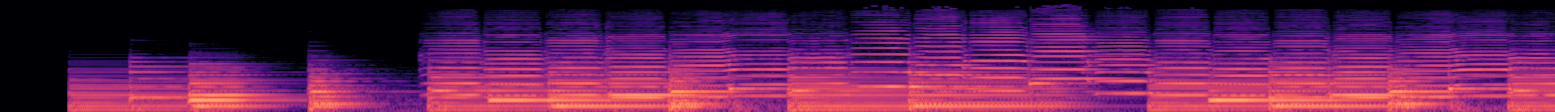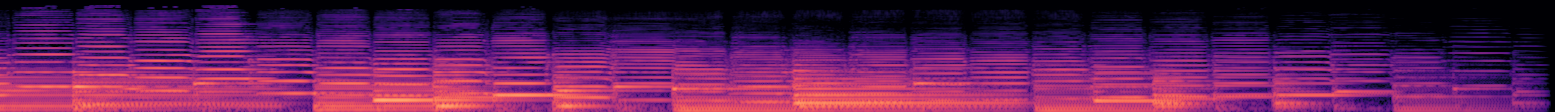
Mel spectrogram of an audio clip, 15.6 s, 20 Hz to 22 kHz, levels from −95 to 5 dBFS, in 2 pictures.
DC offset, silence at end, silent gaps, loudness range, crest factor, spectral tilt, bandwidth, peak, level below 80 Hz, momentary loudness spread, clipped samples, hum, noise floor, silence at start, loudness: under 0.1%; 0.15 s; none; 5 LU; 14 dB; -6 dB/octave; 14 kHz; -8 dBFS; -42 dBFS; 13 LU; under 0.1%; none; -45 dBFS; 0.35 s; -22 LUFS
